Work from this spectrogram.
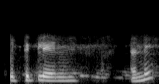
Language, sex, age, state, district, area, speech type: Telugu, male, 18-30, Andhra Pradesh, West Godavari, rural, conversation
